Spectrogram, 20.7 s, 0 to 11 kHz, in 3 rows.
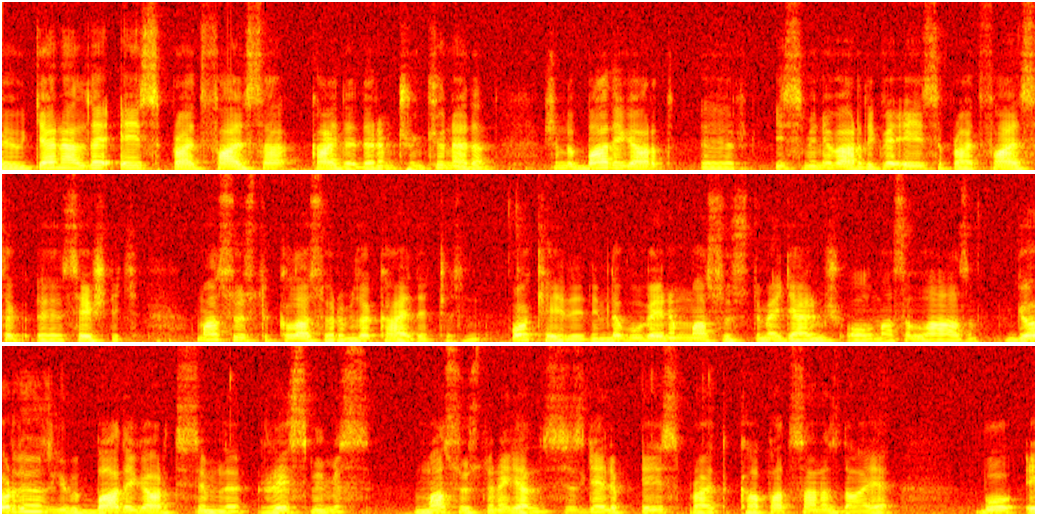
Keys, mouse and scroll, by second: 0.8 click, 6.8 click, 10.3 click, 13.4 click, 14.2-15.3 drag, 18.0 click, 18.4 click.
